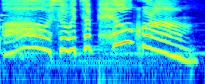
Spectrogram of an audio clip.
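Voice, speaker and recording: A woman voicing a tiny, cheeky, excitable fairy companion in a video game, chirpy and teasing. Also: very high-pitched, slow pace, soft background music, full character voice. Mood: wry.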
